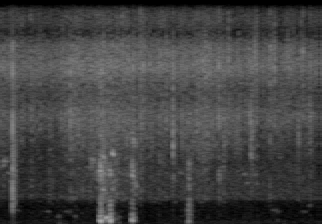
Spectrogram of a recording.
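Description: Vermicelli stirred with carrots and beans in a hot pan: a few scattered spatula scrapes and clinks against the pan over a steady faint sizzle.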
